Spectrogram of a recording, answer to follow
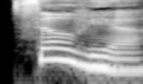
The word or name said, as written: Sylvia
